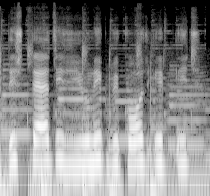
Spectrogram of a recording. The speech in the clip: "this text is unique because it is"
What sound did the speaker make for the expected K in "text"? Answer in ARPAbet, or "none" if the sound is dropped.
none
